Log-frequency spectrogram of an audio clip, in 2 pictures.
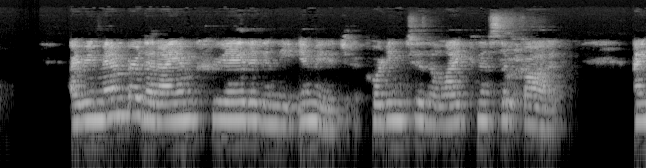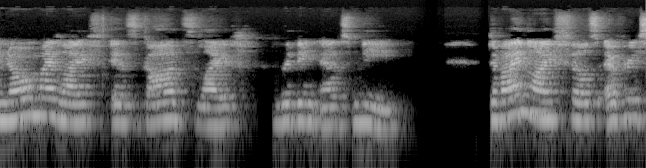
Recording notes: This Sunday Live In Our Sanctuary.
